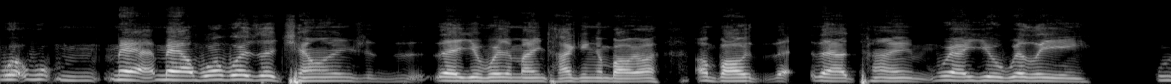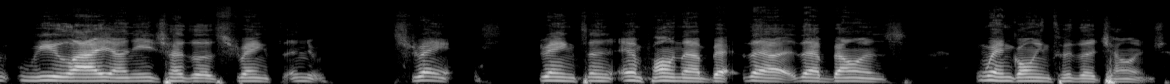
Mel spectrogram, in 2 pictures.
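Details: Male speaker who self-reports an audible speech impediment present whenever he speaks, with part-word and word repetitions; stuttering.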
